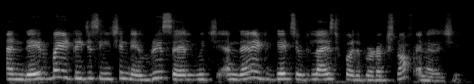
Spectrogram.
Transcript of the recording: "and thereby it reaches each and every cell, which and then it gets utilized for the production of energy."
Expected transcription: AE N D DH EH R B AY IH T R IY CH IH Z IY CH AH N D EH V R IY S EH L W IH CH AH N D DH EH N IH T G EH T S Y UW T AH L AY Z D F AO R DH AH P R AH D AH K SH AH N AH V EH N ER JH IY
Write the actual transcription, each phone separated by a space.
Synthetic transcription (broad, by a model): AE N D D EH R B AY IH T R IY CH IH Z IY CH AH N D EH V R IY S EH L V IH CH AH N D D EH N IH T G EH T S Y UW T AH L AY Z D F AO R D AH P R AH D AH K SH AH N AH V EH N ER JH IY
